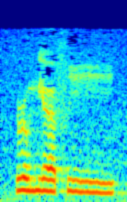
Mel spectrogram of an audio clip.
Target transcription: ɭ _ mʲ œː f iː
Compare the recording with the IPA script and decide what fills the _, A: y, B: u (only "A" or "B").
B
